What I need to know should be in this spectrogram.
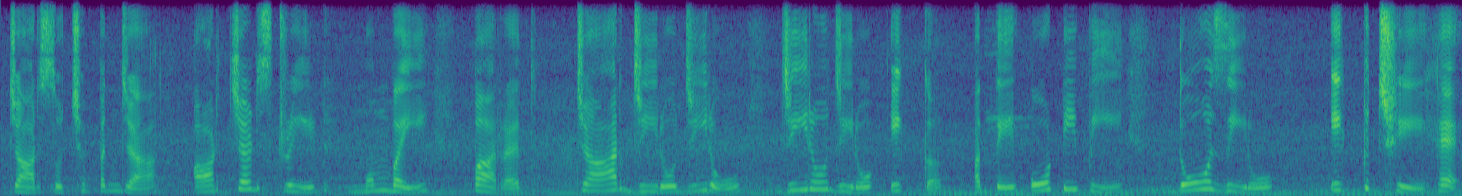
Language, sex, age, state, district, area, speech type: Punjabi, female, 30-45, Punjab, Kapurthala, urban, read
